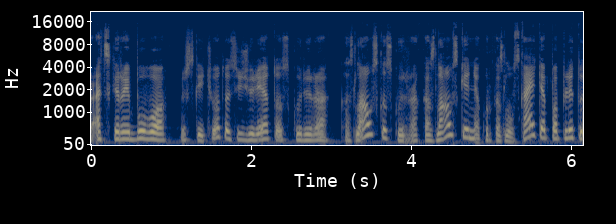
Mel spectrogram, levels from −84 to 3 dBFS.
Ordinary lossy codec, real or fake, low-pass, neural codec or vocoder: MP3, 64 kbps; fake; 19.8 kHz; vocoder, 44.1 kHz, 128 mel bands, Pupu-Vocoder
